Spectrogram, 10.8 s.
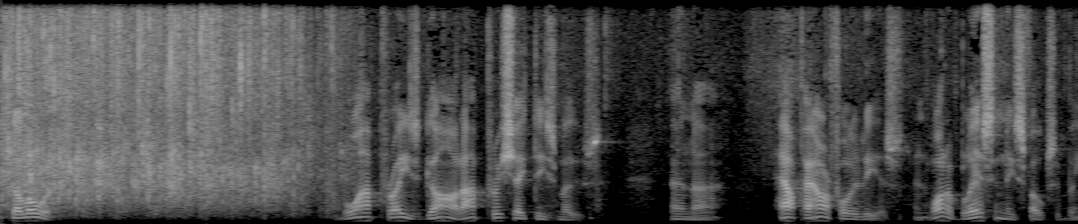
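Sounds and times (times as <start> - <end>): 
audience clapping: 0.0 - 3.6
speech: 0.1 - 0.7, 3.4 - 6.0, 6.7 - 7.2, 7.8 - 10.7.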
